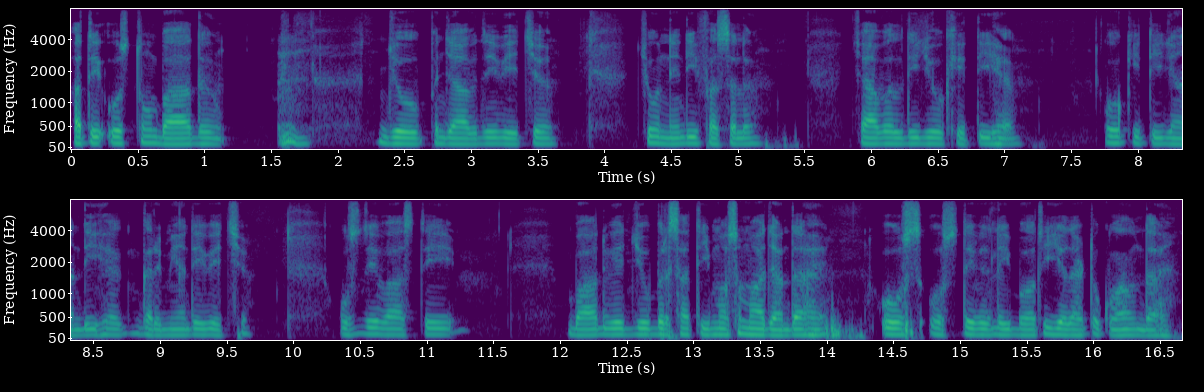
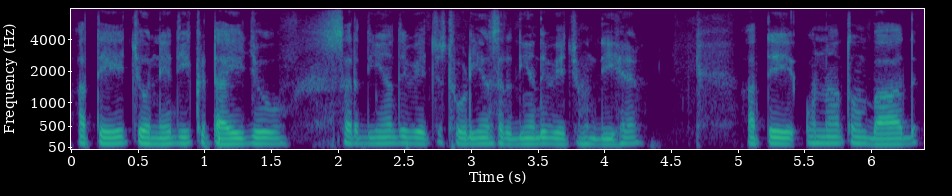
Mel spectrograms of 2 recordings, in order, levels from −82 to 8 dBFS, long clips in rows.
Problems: background sounds at intervals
